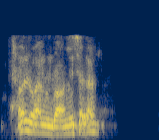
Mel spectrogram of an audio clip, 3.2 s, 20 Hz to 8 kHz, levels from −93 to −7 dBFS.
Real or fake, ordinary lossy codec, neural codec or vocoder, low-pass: fake; AAC, 16 kbps; codec, 16 kHz, 16 kbps, FunCodec, trained on LibriTTS, 50 frames a second; 7.2 kHz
